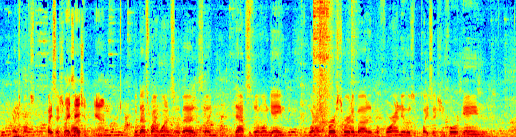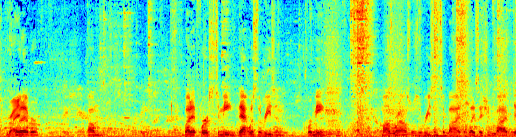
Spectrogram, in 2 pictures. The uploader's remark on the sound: At "Capdevila’s at La Teresita" in Tampa. The new building now holds a sit-down restaurant (Capdevila’s at La Teresita) with tables and booths on the east side of the building, the cafeteria with the horseshoe-shaped counters on the west side and takeout area, a banquet hall on the 2nd floor.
